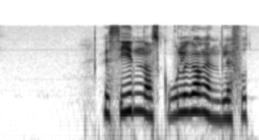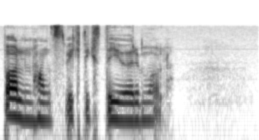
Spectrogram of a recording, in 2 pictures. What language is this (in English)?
Norwegian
